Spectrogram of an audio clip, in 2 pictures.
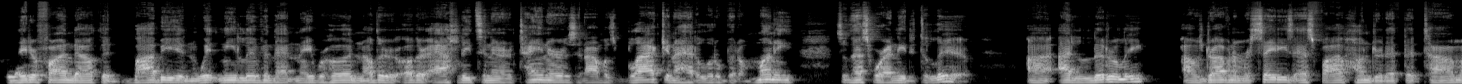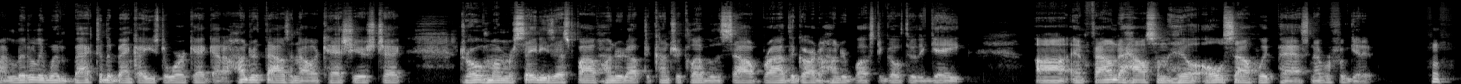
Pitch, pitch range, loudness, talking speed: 95 Hz, 90-100 Hz, -18 LUFS, 220 wpm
